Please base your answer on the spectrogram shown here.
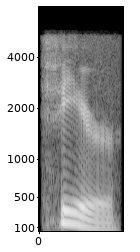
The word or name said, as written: Fear, Cape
